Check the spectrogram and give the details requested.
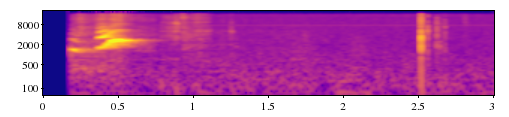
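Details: Cockatiels, a trio, kept indoors: one short, loud, rising-then-falling whistled call at the start, followed by quiet room noise and a brief sharp click.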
